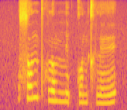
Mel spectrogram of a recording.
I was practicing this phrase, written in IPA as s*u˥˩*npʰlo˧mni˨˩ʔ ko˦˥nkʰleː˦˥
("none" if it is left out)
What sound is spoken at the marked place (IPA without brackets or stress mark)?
o˥˩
